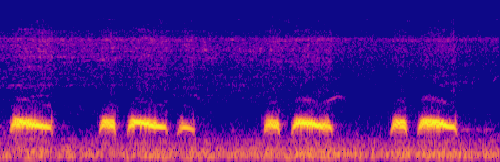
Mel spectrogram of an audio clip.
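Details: Spotted dove from the fields cooing strongly near a decoy setup: a string of mellow, low coos in short-long pairs, about four phrases in quick succession, with steady background hum.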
